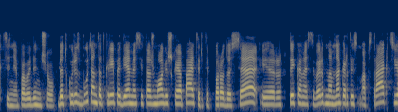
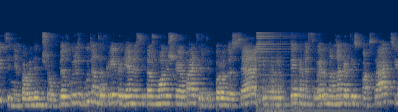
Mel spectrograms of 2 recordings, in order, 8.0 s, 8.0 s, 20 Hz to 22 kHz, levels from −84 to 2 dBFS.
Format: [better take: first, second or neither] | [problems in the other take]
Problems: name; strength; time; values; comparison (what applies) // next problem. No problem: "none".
first | noise reduction (neural separator model SepFormer DNS4)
